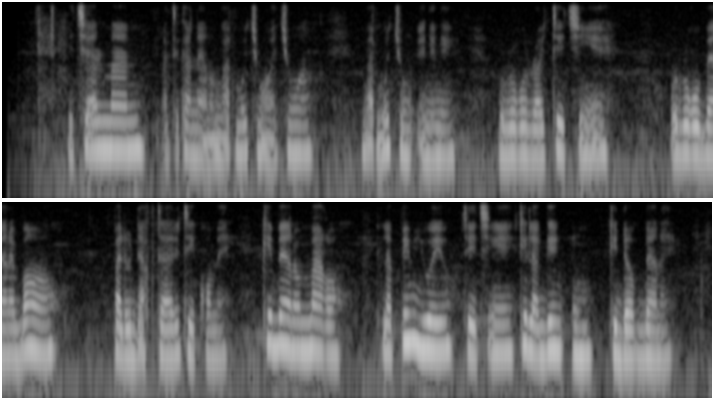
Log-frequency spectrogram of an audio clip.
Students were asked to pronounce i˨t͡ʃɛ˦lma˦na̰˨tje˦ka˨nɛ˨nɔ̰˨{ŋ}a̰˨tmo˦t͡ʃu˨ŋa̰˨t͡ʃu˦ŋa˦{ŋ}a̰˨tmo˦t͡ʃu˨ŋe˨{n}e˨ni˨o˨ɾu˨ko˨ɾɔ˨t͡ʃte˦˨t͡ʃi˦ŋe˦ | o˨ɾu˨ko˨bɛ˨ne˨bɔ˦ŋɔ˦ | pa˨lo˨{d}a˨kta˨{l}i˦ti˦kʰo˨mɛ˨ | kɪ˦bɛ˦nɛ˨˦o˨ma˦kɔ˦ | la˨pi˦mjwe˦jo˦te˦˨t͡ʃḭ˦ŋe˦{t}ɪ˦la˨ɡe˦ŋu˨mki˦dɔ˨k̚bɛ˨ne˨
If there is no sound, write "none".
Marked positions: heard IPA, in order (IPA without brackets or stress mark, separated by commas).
ŋ, ŋ, n, d, ɾ, k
